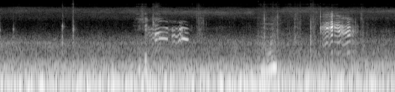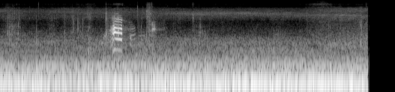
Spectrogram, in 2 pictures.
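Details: Stray cat with a prominent moustache-like nose marking, named Hige Danshaku, meowing in a park; several short, wavering meows come at intervals over a steady low rumble of background noise.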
